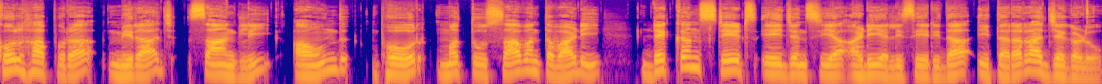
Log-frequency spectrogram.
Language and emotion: Kannada, neutral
